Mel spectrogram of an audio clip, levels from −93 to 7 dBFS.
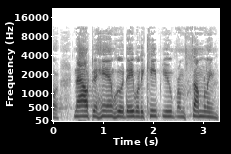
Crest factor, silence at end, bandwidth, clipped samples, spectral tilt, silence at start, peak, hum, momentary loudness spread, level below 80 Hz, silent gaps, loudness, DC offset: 18 dB; 0 s; 11.5 kHz; under 0.1%; -6 dB/octave; 0 s; -2 dBFS; none; 12 LU; -62 dBFS; none; -19 LUFS; under 0.1%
